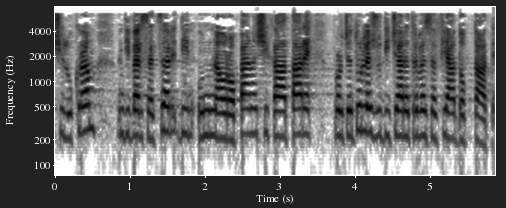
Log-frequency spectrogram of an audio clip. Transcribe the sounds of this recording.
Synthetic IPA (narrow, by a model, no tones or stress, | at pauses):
ʃilukɾəm | ɨnd̪ive̞rse̞t̪sərʲd̪inuniuneaeuɾo̞peanəʃikaːt̪aɾe̞ | pɾo̞t͡ʃe̞d̪uɾile̞ʒud̪it͡ʃiaɾe̞t̪ɾe̞buje̞səfije̞ad̪o̞p̚t̪at̪e̞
